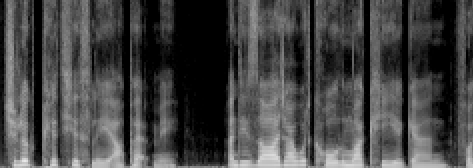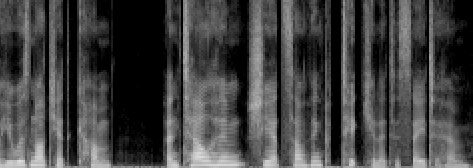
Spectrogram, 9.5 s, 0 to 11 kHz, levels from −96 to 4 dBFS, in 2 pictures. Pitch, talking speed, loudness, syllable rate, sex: 215 Hz, 195 wpm, -20 LUFS, 5.2 syllables/s, female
